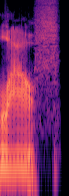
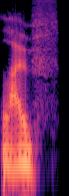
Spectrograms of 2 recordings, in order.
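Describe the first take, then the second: First: It is said with an American pronunciation. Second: It is said with an Icelandic pronunciation. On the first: The speaker calls it wrong. "it's also not Lauf" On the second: The speaker calls it right. "I heard them say it properly"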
